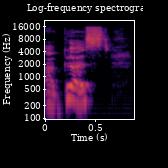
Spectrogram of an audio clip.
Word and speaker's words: august: is capitalized or lowercase the perfect example of this is the month we're in August August when it's capitalized is a month of the year if we lowercase this word it changes pronunciation to August and it means something revered or something very important this also happens with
